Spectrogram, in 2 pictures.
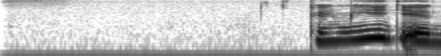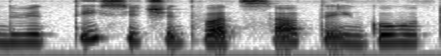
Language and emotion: Russian, sad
